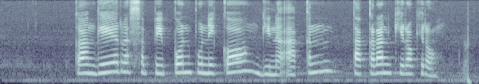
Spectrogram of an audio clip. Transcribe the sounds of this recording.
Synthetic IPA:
kaŋɡeɾəsəpipʊnpunikɔŋɡi̤na̰ʔakənt̪akɾankiɾɔkiɾɔ

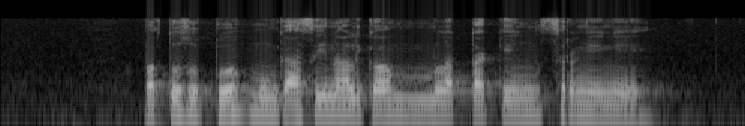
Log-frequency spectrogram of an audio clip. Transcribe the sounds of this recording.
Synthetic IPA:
wak̚t̪us̬ub̥ʊ̤hmuŋkasinalikɔmələt̪əkɪŋsəɾəŋeŋe

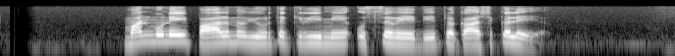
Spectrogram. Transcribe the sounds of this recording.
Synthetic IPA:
manmunejpaːləməʋjuːɾt̪əkiɾiːmeːʔut̪səʋeːd̪iprəkaːʃəkəleːjə

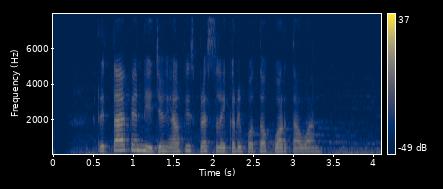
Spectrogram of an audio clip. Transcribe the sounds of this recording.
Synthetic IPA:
rit̪apɛnid͡ʒɨŋɛlfispɾɛslekərdipɔt̪ɔkuwart̪awan

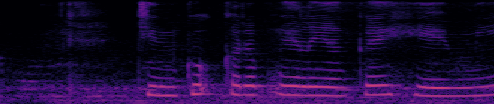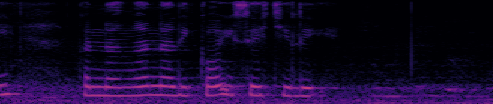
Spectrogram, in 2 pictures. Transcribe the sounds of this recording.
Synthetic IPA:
d͡ʒ̥i̤nɡuʔkəɾəp̚ŋeliŋakehemi | kənaŋanːaɾikɔiseht͡ʃilɪʔ

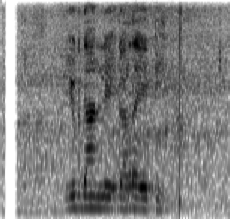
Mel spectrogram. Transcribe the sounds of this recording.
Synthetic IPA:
juɡd̪anleɡʌrd̪aeʈ̪i

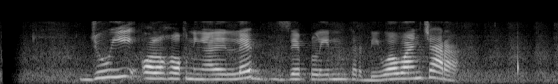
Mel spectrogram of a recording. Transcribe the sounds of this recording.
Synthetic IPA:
d͡ʒuiɔlɔɦɔk̚niŋalilɛd̚zɛplinkərdiwawaɲt͡ʃaɾa

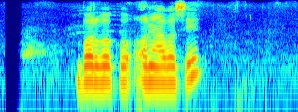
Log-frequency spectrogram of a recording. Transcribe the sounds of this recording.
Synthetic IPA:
bʌrɡʌkoʔʌnaβʌsjʌk

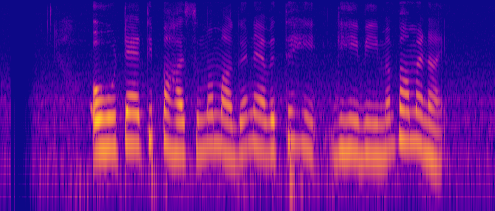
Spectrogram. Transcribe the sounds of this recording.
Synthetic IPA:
oɦuʈəæt̪ipaɦɐsuməmaɡənæʋət̪əɡiɦiʋiːməbamənaj

